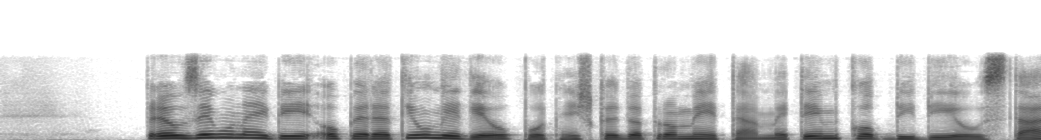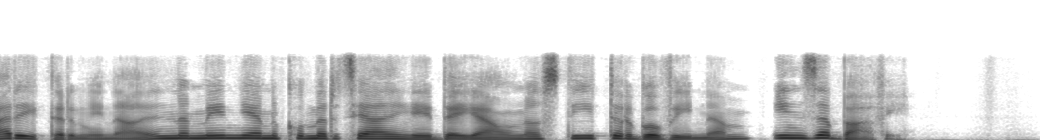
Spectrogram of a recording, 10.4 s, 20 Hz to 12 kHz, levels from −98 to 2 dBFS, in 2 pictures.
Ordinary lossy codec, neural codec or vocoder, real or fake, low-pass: none; codec, 16 kHz, 1 kbps, FunCodec, trained on LibriTTS, 50 frames a second; fake; 7.2 kHz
